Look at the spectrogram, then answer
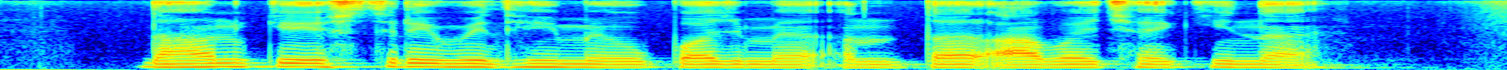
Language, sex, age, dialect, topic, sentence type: Maithili, male, 18-24, Angika, agriculture, question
